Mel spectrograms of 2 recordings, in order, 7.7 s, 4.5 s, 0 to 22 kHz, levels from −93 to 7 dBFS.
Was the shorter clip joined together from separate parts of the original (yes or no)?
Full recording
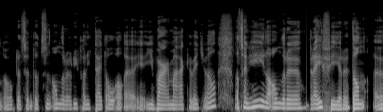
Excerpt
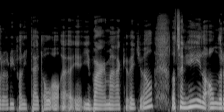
no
